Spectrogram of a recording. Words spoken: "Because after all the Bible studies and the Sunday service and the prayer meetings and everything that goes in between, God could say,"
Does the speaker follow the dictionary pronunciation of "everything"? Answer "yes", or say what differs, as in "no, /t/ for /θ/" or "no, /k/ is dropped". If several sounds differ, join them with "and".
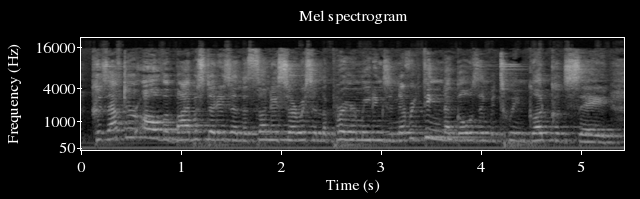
yes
